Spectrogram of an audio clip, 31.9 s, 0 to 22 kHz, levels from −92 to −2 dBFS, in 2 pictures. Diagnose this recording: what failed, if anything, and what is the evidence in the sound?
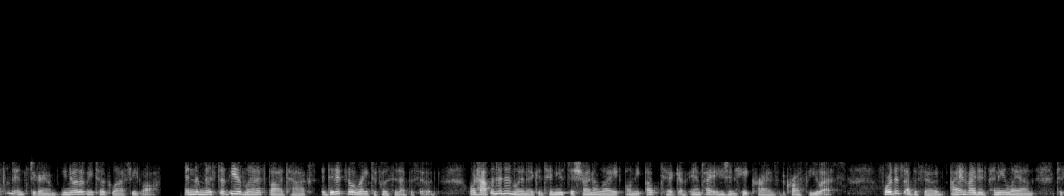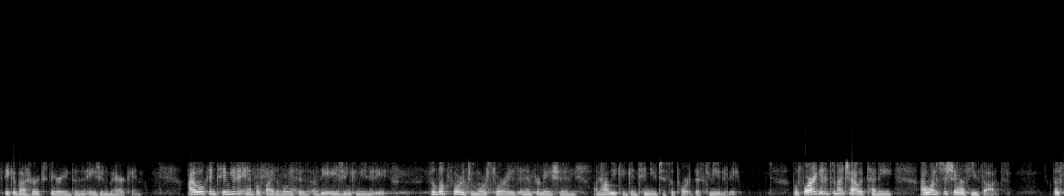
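The fault is at the codec stage. Throughout the clip, the speech has nothing above 4 kHz and sounds rough and slightly synthetic. The coding damage is plainly audible. This is the iLBC codec, a narrowband VoIP coder. It codes each frame independently, and the quality fits its 30 ms frame mode at about 13.3 kbps.

There is also a fault at the network stage. From 26.85 to 26.89 s, the speech briefly turns into a held, slightly buzzy vowel. These are lost iLBC frames. The decoder filled the gap by repeating the last pitch cycle mixed with noise. The gap fits a single lost 30 ms frame. The speech recovers at once.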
